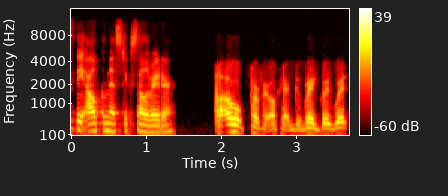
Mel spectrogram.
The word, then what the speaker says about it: Alchemist: Then you took up an active role, and is it AI Chemist Accelerator? How do you say that? It's the Alchemist Accelerator.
